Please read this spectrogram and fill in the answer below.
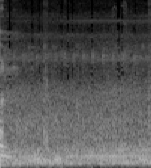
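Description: A low, steady drone made of several held tones, with a faint even hiss above it.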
